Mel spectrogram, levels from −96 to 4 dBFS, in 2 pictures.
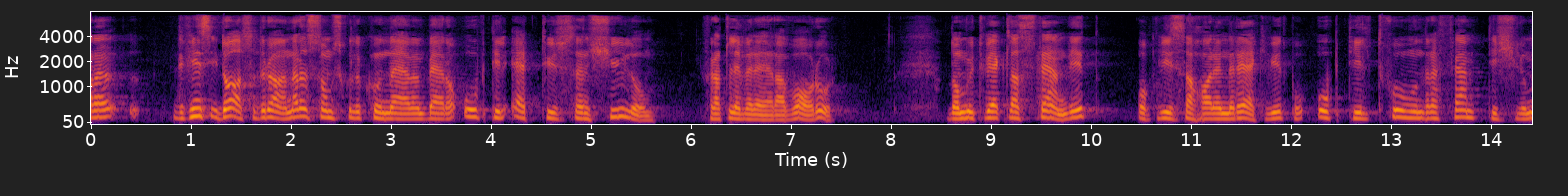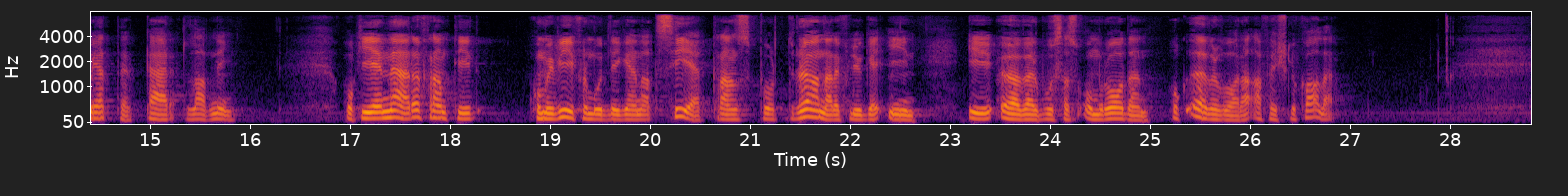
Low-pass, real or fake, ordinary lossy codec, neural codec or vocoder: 7.2 kHz; fake; AAC, 32 kbps; vocoder, 44.1 kHz, 128 mel bands every 256 samples, BigVGAN v2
